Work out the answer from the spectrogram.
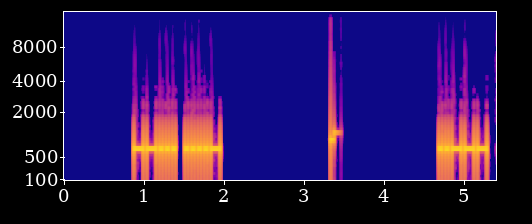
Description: Morse code, heard as a keyed tone, about 30 wpm, 700 Hz. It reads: 7 4 2
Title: Numbers - 2-Digit 30wpm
